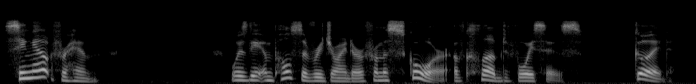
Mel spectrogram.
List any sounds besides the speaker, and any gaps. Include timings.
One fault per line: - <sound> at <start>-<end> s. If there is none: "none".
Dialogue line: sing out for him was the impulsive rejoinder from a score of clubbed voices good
none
